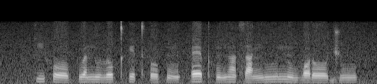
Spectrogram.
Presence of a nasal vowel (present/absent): present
